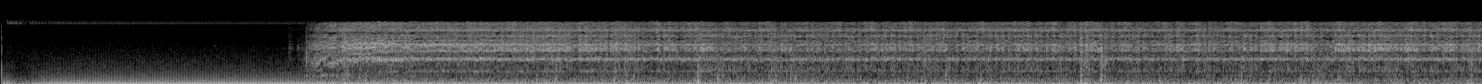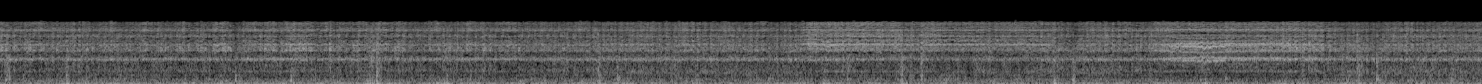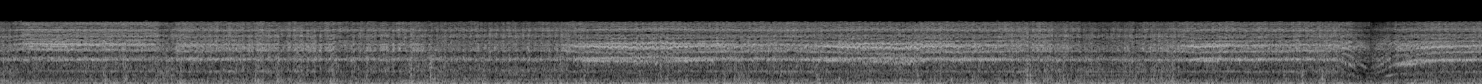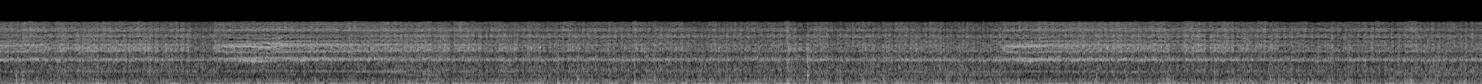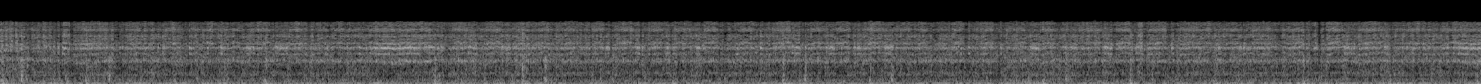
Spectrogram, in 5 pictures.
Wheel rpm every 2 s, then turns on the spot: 0, 20, 150, 160, 160, 160, 160, 160, 160, 160, 160, 160, 160, 160, 160, 160, 160, 160, 160, 160, 160, 130, 140, 160, 160, 160, 160, 160, 160, 160, 140, 140, 140, 140, 140, 140, 140.
none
